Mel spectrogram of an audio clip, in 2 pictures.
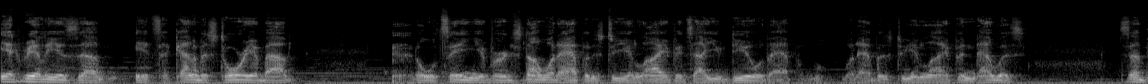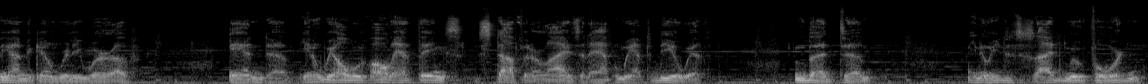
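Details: Tracheoesophageal speech through a voice prosthesis after total laryngectomy for throat cancer in November 2009; the prosthesis was placed about 4–5 months after surgery.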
